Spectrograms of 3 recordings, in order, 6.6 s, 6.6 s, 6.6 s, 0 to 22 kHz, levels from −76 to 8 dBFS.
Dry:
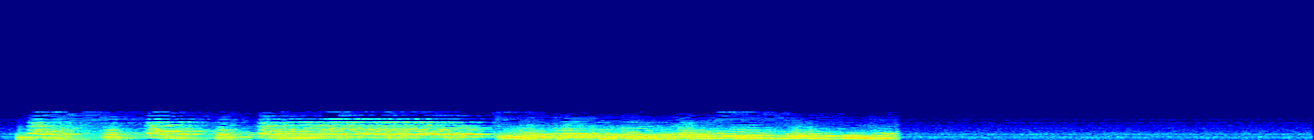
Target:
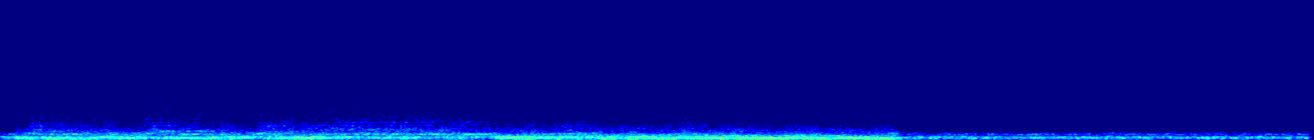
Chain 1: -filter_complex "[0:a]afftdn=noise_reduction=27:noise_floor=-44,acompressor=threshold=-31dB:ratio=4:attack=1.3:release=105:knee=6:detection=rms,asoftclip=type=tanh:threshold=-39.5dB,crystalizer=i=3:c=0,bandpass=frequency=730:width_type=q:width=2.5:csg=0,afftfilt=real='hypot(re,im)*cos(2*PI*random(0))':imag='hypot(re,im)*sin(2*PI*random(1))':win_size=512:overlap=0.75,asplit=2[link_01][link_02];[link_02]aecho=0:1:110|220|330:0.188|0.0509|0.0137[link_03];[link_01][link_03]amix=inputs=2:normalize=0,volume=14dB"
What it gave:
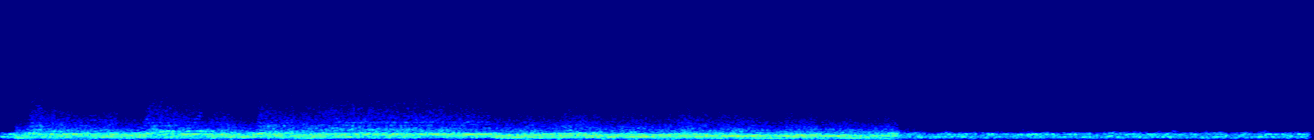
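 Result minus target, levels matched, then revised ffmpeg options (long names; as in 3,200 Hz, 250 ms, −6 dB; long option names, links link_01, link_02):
250 Hz band −13.0 dB; echo-to-direct +7.5 dB
-filter_complex "[0:a]afftdn=noise_reduction=27:noise_floor=-44,acompressor=threshold=-31dB:ratio=4:attack=1.3:release=105:knee=6:detection=rms,asoftclip=type=tanh:threshold=-39.5dB,crystalizer=i=3:c=0,bandpass=frequency=350:width_type=q:width=2.5:csg=0,afftfilt=real='hypot(re,im)*cos(2*PI*random(0))':imag='hypot(re,im)*sin(2*PI*random(1))':win_size=512:overlap=0.75,asplit=2[link_01][link_02];[link_02]aecho=0:1:110|220:0.0794|0.0214[link_03];[link_01][link_03]amix=inputs=2:normalize=0,volume=14dB"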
